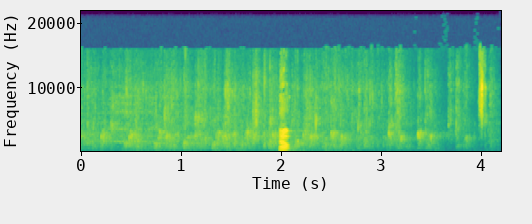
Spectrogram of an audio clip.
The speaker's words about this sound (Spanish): Un aplauso fuerte, Señor.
